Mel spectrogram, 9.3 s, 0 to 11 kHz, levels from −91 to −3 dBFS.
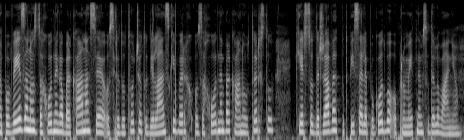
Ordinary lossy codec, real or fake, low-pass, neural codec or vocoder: none; real; 9.9 kHz; none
